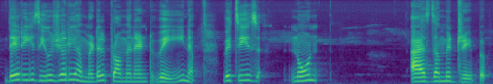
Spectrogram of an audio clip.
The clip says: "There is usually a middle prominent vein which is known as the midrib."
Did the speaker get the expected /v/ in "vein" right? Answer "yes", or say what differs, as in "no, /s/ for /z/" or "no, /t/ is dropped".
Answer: yes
